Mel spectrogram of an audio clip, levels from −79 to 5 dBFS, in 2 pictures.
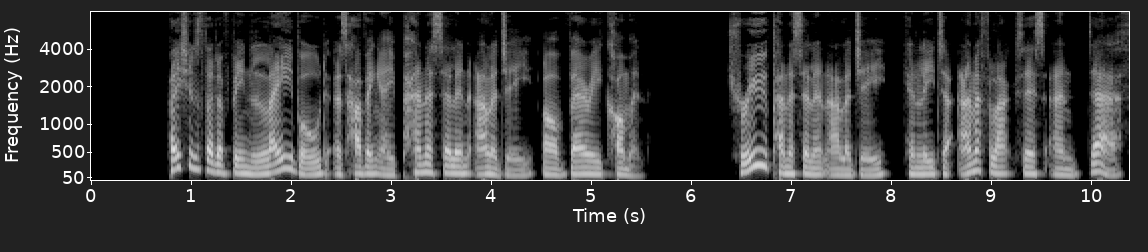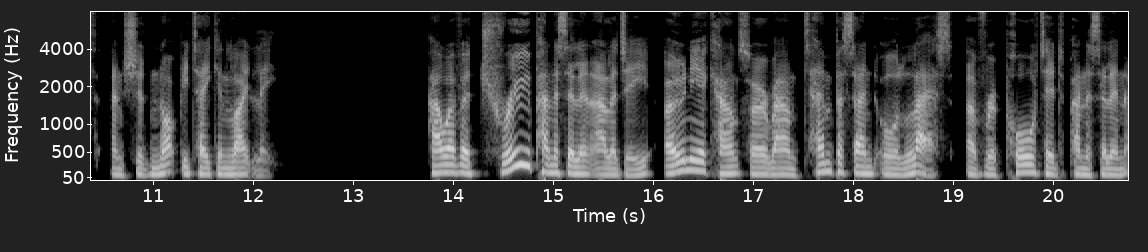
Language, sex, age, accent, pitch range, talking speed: English, male, 20-39, British, 105-130 Hz, 120 wpm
